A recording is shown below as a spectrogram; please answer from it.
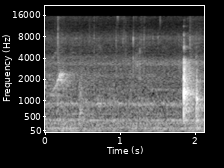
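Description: Oil heating in a frying pan on a gas burner: a faint, steady sizzle. A brief sharp click near the end.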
